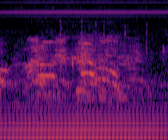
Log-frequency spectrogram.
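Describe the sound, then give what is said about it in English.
Crowd noise from the Horicon crowd at a softball game: a steady wash of many overlapping voices, cheering and chattering at a moderate level for about two seconds, with a low constant hum underneath. “Heard the Horicon crowd.”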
